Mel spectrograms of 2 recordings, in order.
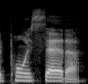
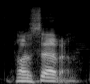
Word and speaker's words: poinsettia: Now, some Southerners just say poinsettia. – Poinsettia. – Mm-hmm. Poinsettia. Leave out just a few letters. – We all have different ways of pronouncing the plant. Poinsettia, poinsettia, poinsettia, depends on where you put the emphasis on that particular word.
